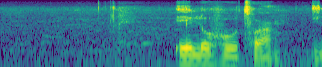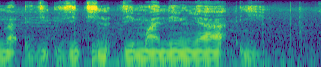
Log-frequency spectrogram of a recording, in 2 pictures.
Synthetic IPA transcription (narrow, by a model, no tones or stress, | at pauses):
ɪlʊhʊtʰwaŋ̩ | din | dimaneŋ̩jaiːŋ̩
